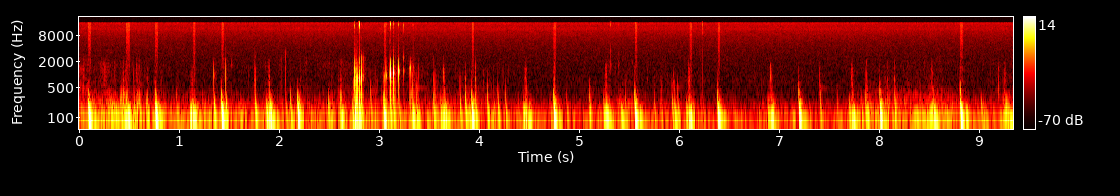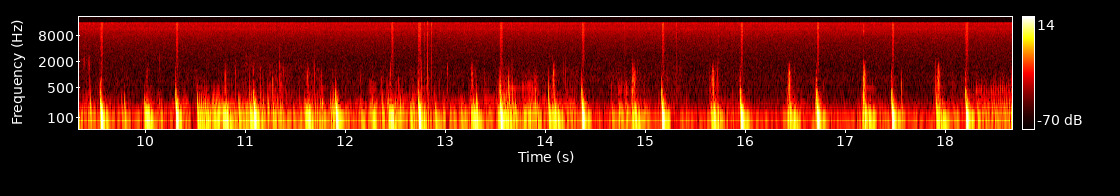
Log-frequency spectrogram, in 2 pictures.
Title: Heartbeat ASMR ♡ (Relaxing, Peaceful, & In-real time) ☁️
